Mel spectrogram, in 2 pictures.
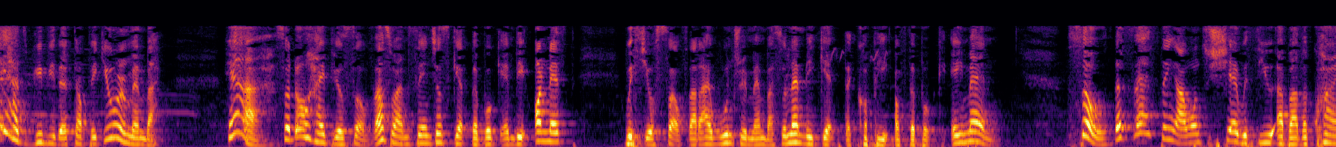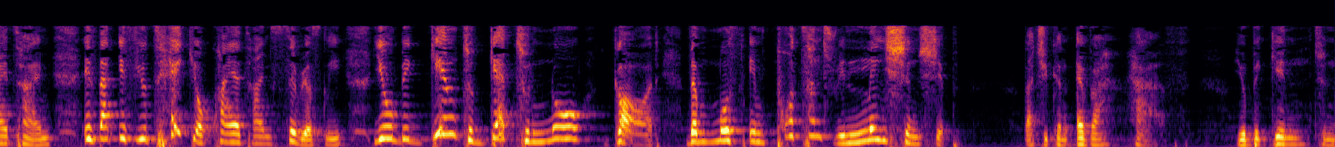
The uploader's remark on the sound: Preached At The First Love Center, Ayeduase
